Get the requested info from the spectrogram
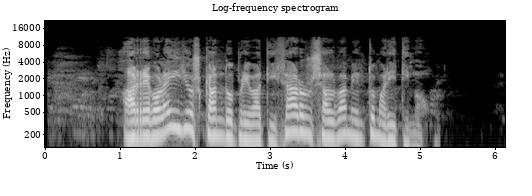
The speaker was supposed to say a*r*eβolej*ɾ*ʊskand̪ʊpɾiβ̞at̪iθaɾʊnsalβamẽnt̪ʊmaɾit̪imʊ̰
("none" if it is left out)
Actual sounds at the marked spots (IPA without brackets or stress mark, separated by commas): r, ʎ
